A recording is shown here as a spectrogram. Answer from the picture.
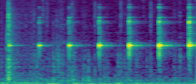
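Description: Metronome clicking at a steady tempo, a little under three clicks a second, each click a short, high, pitched tick.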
